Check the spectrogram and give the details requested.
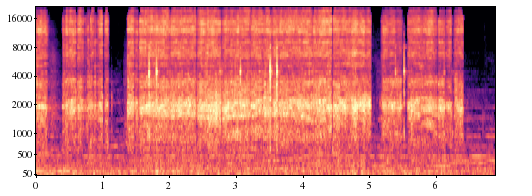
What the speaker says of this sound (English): Third and final coat of clear.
